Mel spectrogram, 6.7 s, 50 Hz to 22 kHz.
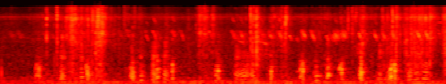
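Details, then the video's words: Rooster and hen on a farm; short low clucks come in uneven bursts, several per second at times, with faint high peeping and scattered clicks and rustling in the background. "rooster & hen farm animal renewal part 60"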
